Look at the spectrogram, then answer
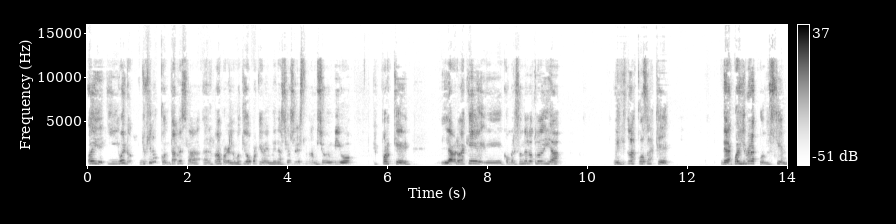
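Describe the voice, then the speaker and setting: At a moderate pace, a man with a high pitch speaks with lively intonation and big swings in loudness. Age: 30s. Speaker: podcast host and business consultant. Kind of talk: casual livestream interview. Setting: live stream. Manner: halting.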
